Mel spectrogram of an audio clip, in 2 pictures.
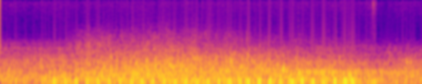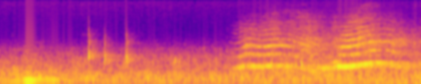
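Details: Humpback whale song amid ocean ambience: low pulsing rumbles for several seconds, a brief swell, then a run of harmonic upswept cries rising and falling near the end.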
